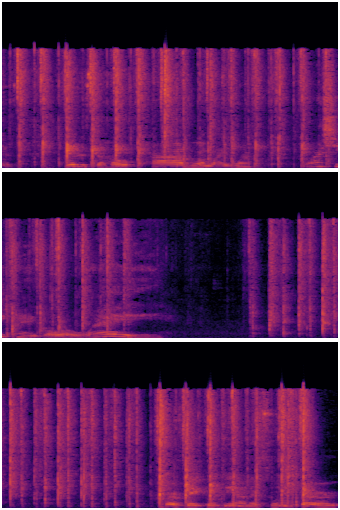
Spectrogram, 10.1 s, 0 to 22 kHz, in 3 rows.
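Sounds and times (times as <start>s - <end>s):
cards being shuffled: 0.0s - 4.8s, 5.7s - 9.9s.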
